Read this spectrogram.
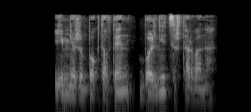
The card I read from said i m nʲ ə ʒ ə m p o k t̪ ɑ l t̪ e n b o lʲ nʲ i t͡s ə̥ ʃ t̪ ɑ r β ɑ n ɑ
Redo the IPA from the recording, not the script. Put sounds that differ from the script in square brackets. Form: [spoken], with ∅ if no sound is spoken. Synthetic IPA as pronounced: i m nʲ ə ʒ ə m p o k t̪ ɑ l t̪ e n b o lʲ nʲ i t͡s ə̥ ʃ t̪ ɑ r β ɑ n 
